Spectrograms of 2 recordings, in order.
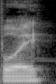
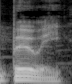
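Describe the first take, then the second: First: It is said like the word boy. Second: It is said the way Americans say it. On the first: "They don't pronounce it boy um, in uh, in other countries" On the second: "But the Americans, I believe, say buoy"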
